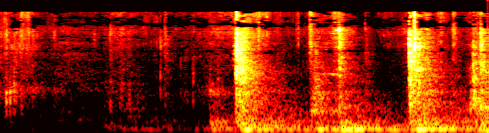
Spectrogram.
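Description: An old barn door being rattled and pulled as someone struggles to open it: after a quiet first second, a loud clatter of knocks and thuds over a low rumble.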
